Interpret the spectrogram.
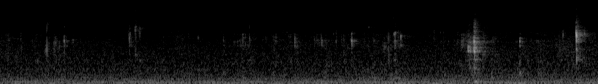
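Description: Close-miked chewing of seafood, with soft, scattered mouth clicks and two sharper clicks in the second half.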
